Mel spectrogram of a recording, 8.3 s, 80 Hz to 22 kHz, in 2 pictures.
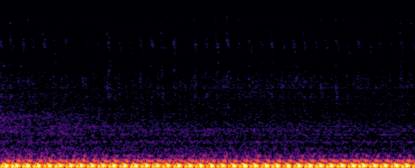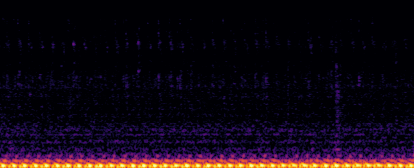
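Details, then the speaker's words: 1968 Ford Mustang during a pre-purchase inspection, cold engine fired on the click of the ignition: deep, even burble at steady idle, regular beats with no misses, knocks or ticks. Some exhaust condensation. Normal idle. "okay great startup it's pretty much fired on the click of the ignition"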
